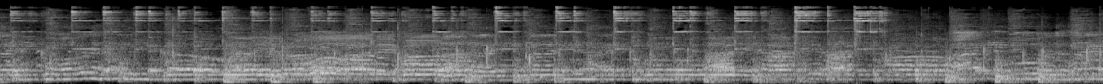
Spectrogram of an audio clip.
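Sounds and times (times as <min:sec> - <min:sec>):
group chanting: 0:00.0 - 0:11.0
jingling hand percussion: 0:00.0 - 0:11.0.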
